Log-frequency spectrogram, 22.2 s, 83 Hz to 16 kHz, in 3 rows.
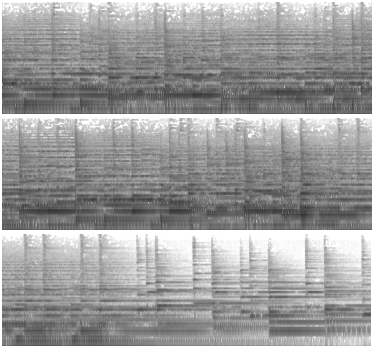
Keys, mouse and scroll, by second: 0.2-1.6 drag, 1.9-2.9 drag, 4.7 click, 7.3 click, 9.0-11.4 shift+drag, 11.8 click, 12.4 click, 14.2-16.1 drag, 17.5 middle click, 18.8-19.9 drag, 19.9 g, 21.4 a, 21.5 a, 21.6 middle click, 21.6 a.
